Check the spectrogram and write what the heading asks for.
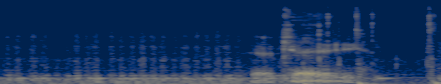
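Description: Faint room tone with a steady low hum, then a man's brief wordless vocal sound about two and a half seconds in, lasting about a second.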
